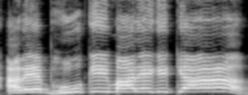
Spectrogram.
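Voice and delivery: high, slow shout. A narrator's reading. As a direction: yell that she is being starved. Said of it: "सास फिर चिल्लाई".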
